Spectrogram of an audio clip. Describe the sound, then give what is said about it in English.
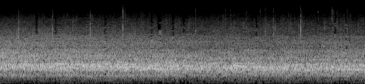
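A golf gallery erupts in a loud, sustained roar of cheering and applause after Tiger Woods strokes a 44-foot putt, a dense wash of crowd noise that holds steady for several seconds without letting up. “Crowd got into it, Mikey.”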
